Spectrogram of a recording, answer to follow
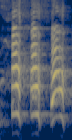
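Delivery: high, loud laughing burst; real cackle. Real, not acted. Woman telling viewers free will is theirs, cackling. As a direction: burst out laughing after your own slogan.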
